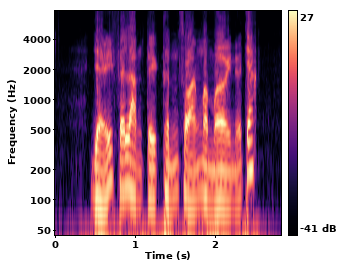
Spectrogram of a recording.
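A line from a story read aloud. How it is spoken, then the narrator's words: Cold sarcastic laugh. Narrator (Vietnamese): Quản gia cười nhạt mỉa mai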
